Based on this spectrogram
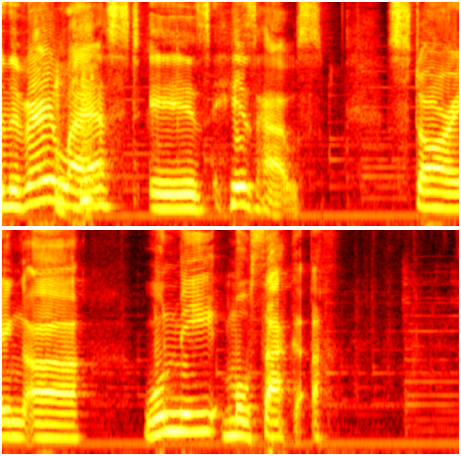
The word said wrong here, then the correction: Wunmi Mosaku: Uh, I want to make sure I'm saying it right. I think you. Wunmi Mosaku. I think that's what it is. – Wunmi Mosaku.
